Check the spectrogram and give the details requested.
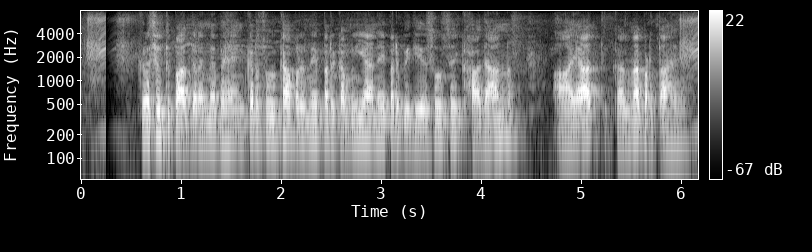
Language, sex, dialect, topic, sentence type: Hindi, male, Marwari Dhudhari, agriculture, statement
